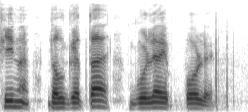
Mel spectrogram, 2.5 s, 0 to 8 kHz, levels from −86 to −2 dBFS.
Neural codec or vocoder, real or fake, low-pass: codec, 16 kHz in and 24 kHz out, 2.2 kbps, FireRedTTS-2 codec; fake; 7.2 kHz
